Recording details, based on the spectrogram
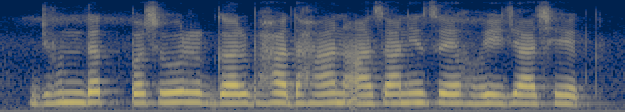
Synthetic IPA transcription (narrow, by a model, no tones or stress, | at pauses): d͡ʒʱund̪ət̪̚pəsuːɾɡəɾbʱad̪ʱaːnaːsaːniseɦoid͡ʒat͡ʃʰeːk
